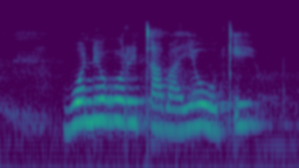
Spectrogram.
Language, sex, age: Northern Sotho, female, 24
